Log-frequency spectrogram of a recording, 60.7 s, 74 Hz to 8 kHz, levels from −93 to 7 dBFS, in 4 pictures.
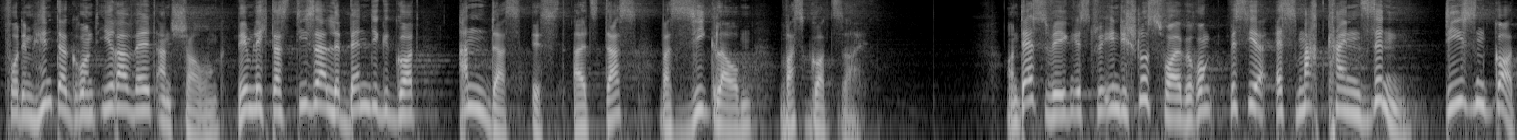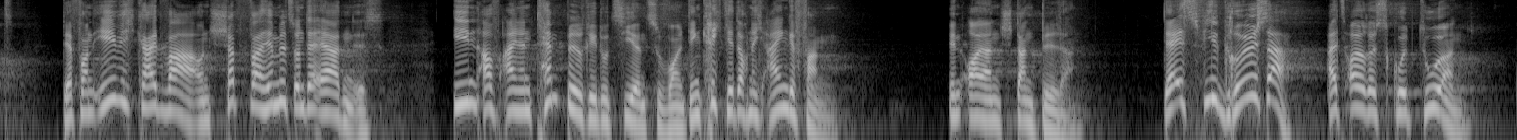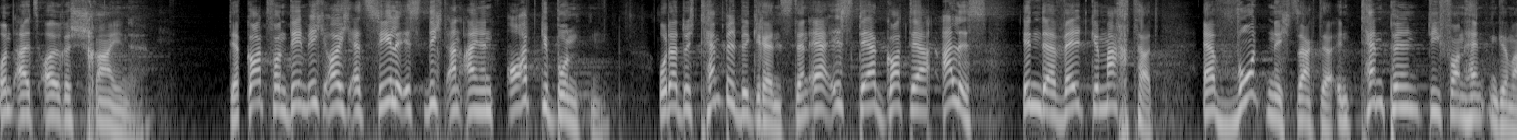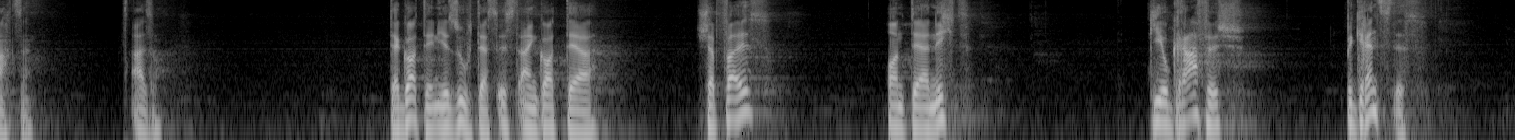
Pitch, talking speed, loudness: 160 Hz, 130 wpm, -26 LUFS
